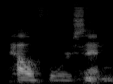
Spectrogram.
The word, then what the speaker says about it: Halvorsen: Speaking on the mispronunciation of last names, my last name's Halvorsen, so it's a Orsen situation. But every single time I say it to somebody, they're like Orsen. You mean?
